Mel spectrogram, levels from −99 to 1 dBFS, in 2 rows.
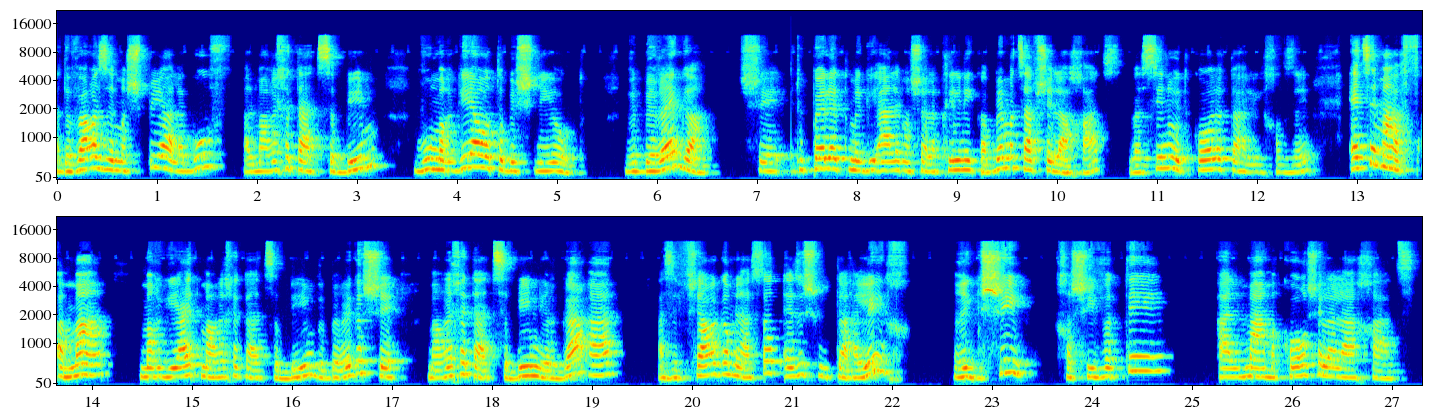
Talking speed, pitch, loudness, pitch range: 105 wpm, 215 Hz, -26 LUFS, 185-240 Hz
